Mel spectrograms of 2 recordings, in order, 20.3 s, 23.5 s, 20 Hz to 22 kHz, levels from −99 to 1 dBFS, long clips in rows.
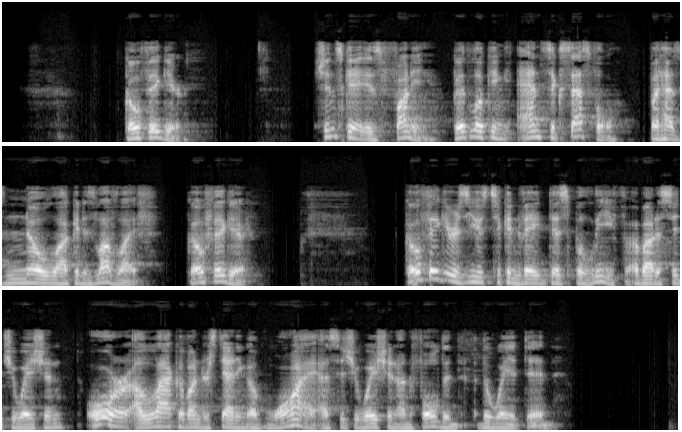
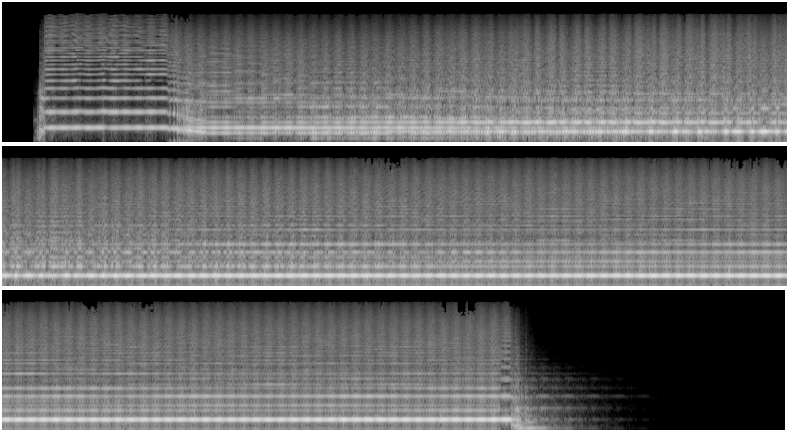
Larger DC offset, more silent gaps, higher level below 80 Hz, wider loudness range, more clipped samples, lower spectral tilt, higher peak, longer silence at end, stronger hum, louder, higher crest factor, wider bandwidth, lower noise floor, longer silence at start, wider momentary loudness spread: neither; neither; second, -52 dBFS vs -46 dBFS; about the same, 5 LU vs 6 LU; neither; about the same, -4 dB/octave vs -4.5 dB/octave; first, 0 dBFS vs -8 dBFS; second, 1.25 s vs 2.4 s; neither; first, -16 LUFS vs -20 LUFS; about the same, 16 dB vs 12 dB; second, 7.2 kHz vs 13.5 kHz; first, -84 dBFS vs -80 dBFS; first, 1.25 s vs 0.35 s; first, 10 LU vs 7 LU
